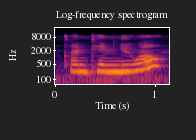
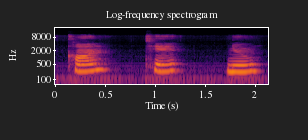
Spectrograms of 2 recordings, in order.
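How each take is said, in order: First: Said in the usual way. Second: Very slow "continuo", con, ti, nu, o; syllable by syllable. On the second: Shown as a demonstration. Learner showing four syllables in an exercise, "continuo" syllable by syllable. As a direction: say "continuo" in four separate pieces. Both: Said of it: "en cuatro sílabas".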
